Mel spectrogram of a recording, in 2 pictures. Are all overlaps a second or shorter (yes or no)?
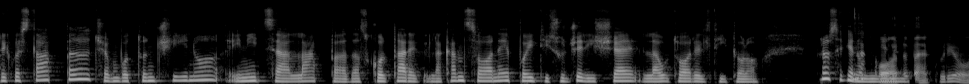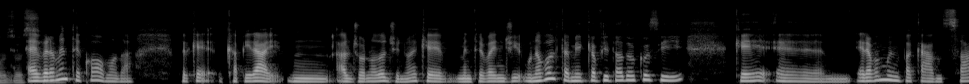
yes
